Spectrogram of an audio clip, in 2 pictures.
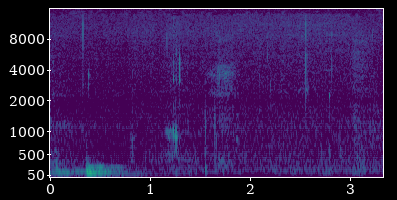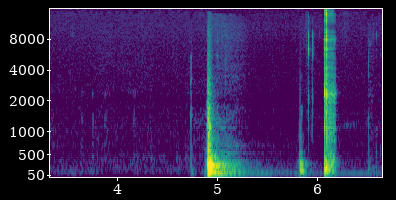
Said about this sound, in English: I'm going to try one more sip. Okay.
